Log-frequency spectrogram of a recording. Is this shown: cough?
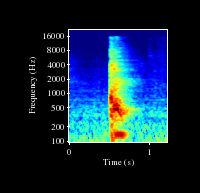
yes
